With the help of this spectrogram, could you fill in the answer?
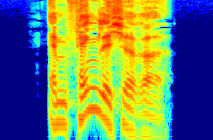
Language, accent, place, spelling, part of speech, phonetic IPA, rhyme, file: German, Germany, Berlin, empfänglichere, adjective, [ɛmˈp͡fɛŋlɪçəʁə], -ɛŋlɪçəʁə, De-empfänglichere.ogg
- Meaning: inflection of empfänglich: 1. strong/mixed nominative/accusative feminine singular comparative degree 2. strong nominative/accusative plural comparative degree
